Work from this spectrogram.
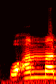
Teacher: وَأَمَّا پہ غنہ کریں گے، اور الف کے اوپر مد ہے، اس مد کو تین الف کے مقدار کھینچ کر پڑھیں گے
